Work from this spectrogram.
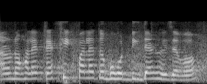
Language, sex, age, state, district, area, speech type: Assamese, female, 30-45, Assam, Barpeta, urban, spontaneous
